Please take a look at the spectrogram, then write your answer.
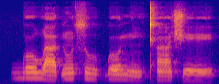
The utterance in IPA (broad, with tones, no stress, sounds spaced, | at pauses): ɡ͡b o˦ w a˨ ɗ ũ˦ s u˦˨ ɓ o˦ n ĩ˨ kʰ ã˦ ʃ e˨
